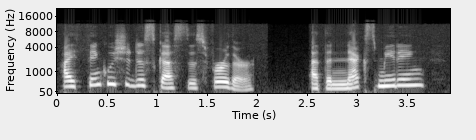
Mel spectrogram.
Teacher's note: use a slight rise before the final phrase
